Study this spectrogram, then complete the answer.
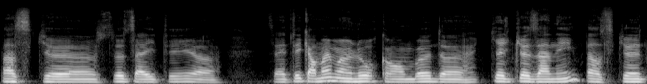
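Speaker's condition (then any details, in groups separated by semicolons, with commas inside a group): Cerebral palsy; acquired, wheelchair user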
